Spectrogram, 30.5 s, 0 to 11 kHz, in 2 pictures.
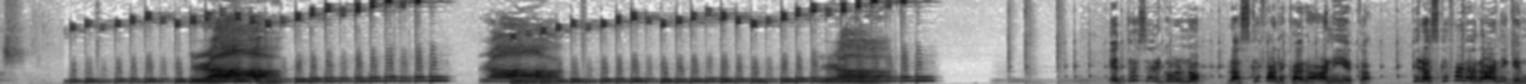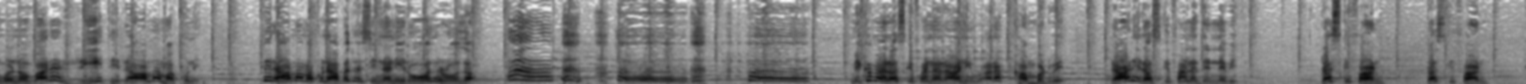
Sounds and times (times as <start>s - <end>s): Inside, small room: 0.0s - 30.5s
Music: 0.6s - 30.5s
Child speech, kid speaking: 1.9s - 2.8s, 4.8s - 5.6s, 8.2s - 8.9s.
